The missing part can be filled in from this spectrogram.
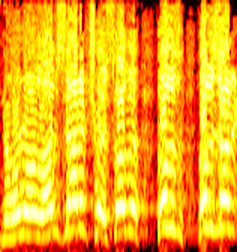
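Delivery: mock, high, loud, flustered protesting.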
